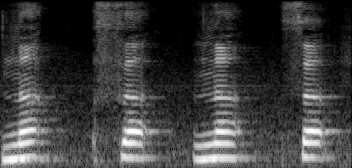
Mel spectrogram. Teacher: sa is a dental sound and na is also dental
